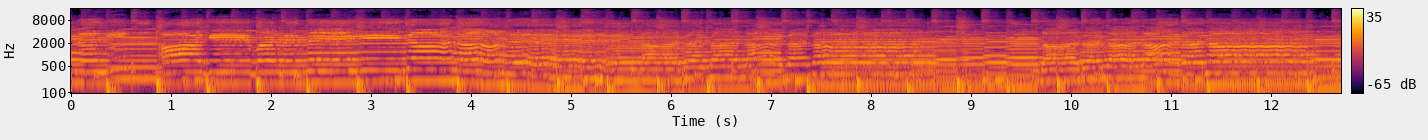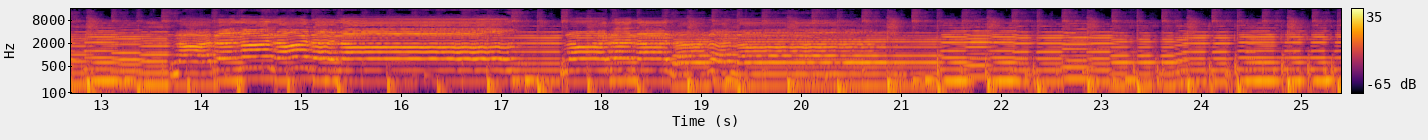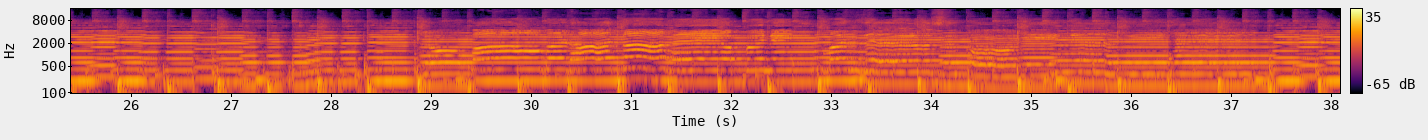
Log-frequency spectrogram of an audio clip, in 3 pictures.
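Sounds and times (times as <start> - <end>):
woman singing: 0.0 - 21.4, 28.8 - 37.4
instrumental accompaniment with beat: 0.0 - 38.0.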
